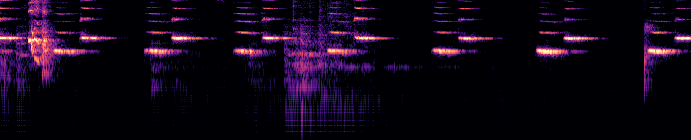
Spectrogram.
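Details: Pet rosella parrot whistling repeated two-note phrases, low then high, several times, interrupted by a few rough squawky noises and a burst of broad noise in the middle.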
